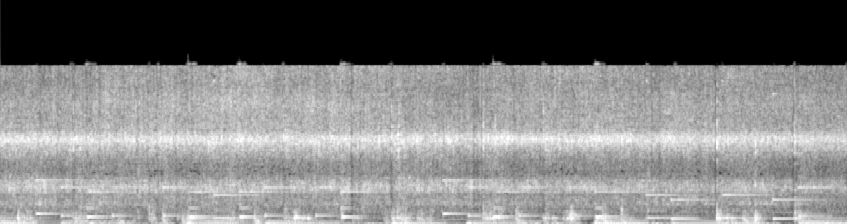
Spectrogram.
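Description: Chicken pieces frying in hot oil in a wok, with a steady sizzle as a metal skimmer turns them. Soft background music with held notes plays over it.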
